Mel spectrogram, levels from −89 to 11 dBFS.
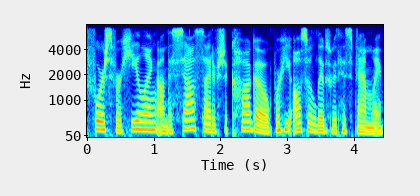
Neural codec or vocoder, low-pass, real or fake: none; 7.2 kHz; real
